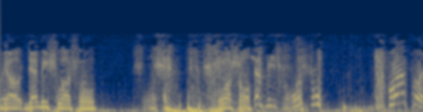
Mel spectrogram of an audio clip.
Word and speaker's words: Schlossel: Schlossel, it rhymes with muscle.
